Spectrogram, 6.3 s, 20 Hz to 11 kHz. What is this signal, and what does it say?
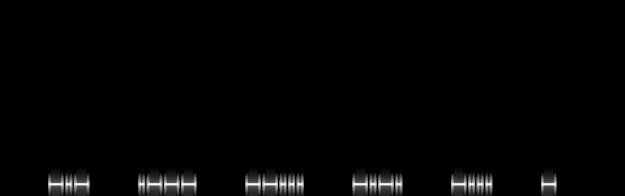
Morse code, heard as a keyed tone, about 28 wpm, spaced as for 13 wpm, 700 Hz. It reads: KJ7CBT
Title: USA Call Signs - 4x Character Spacing - 28wpm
